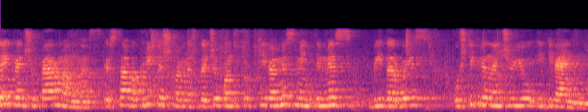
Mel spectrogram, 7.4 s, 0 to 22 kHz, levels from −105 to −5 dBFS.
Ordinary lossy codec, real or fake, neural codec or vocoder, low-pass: Opus, 64 kbps; real; none; 7.2 kHz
